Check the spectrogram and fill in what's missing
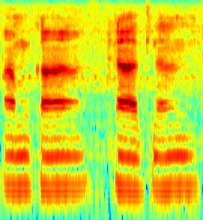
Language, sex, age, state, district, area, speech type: Goan Konkani, male, 30-45, Goa, Quepem, rural, spontaneous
